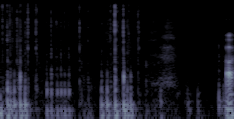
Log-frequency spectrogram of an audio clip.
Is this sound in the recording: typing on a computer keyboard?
yes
